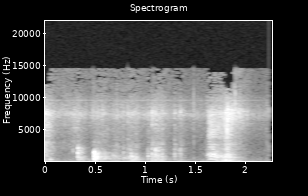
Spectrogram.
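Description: Faint paper rustling as a page of a paperback picture book is turned by hand, with a longer swish of the page near the end.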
